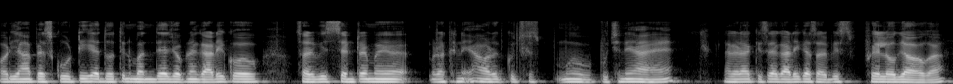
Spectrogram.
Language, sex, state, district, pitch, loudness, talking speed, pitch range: Hindi, male, Chandigarh, Chandigarh, 125 Hz, -16 LUFS, 190 wpm, 120-125 Hz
